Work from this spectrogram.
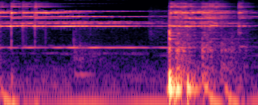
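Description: A bell kept in a mechanic's tool box is struck once, giving a bright, loud ring that decays over a steady high tonal ringing.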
